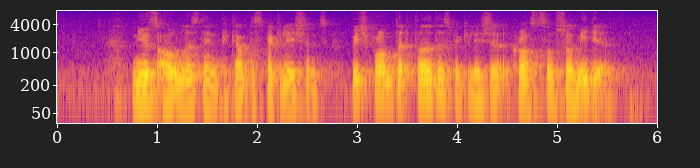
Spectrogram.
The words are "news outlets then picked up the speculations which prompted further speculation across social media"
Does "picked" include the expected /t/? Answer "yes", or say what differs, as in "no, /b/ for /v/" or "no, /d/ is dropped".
no, /t/ is dropped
